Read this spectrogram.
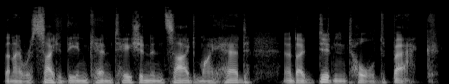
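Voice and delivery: ordinary delivery, nothing marked

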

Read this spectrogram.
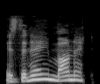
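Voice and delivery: high, thin, sly Irish voice; reedy Irish man. A narrator's reading. Buyer asks the priest, high and reedy Irish.

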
